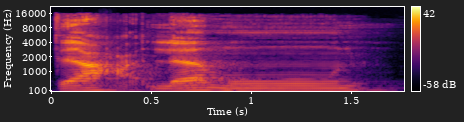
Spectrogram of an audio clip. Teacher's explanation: تا کو باریک عین کو واضح نکالنا ہے، لام کو بھی باریک پڑھنا ہے. مو و مدہ ہے تو وقف کی صورت میں مد کر سکتے ہیں.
